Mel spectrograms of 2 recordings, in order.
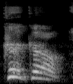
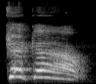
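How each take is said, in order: First: "kick out" shouted again, a bit less loud; repeated excited shout. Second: "kick out" yelled high and loud; excited call. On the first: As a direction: echo the call, still hyped. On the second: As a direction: shout it as the kick-out lands. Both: Acted. Calling a kick out.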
